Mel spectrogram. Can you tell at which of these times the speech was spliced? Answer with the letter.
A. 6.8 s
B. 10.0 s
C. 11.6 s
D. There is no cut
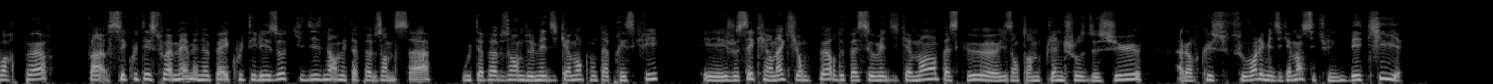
A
